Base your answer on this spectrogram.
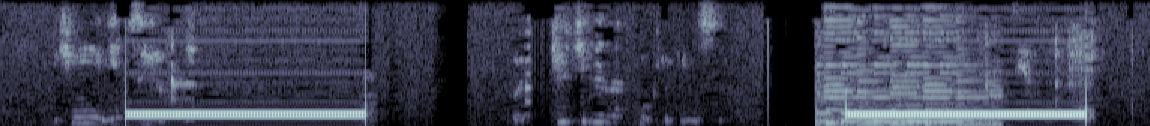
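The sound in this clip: A repeated incoming call sounds on a telephone as a steady, long, mid-pitched tone, heard twice with a pause between. A voice talks briefly before and between the tones.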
